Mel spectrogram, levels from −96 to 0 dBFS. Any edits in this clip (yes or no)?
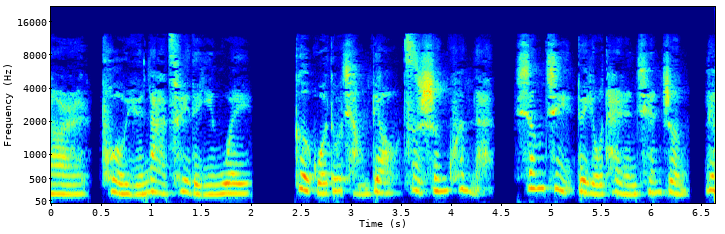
yes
